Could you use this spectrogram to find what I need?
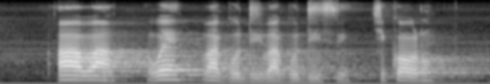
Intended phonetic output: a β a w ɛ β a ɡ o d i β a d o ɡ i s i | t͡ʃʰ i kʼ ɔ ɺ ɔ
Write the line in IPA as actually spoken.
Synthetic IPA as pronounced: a β a w ɛ β a ɡ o d i β a ɡ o d i s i | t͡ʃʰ i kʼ ɔː ɺ ɔ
